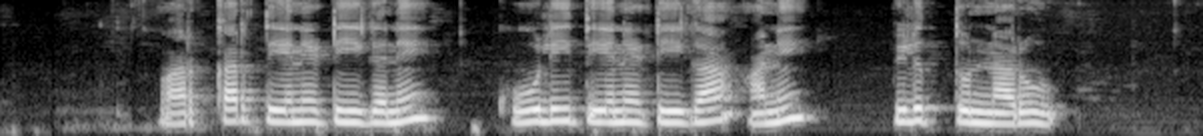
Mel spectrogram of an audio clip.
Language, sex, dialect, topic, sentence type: Telugu, female, Telangana, agriculture, statement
